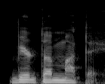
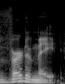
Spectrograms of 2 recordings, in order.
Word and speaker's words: Virtamate: It's called VAM, which is short for, and I'm not sure on the pronunciation here, is this Spanish? Virtamate. No, I'm kidding. It's called Virtamate. And if you haven't figured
